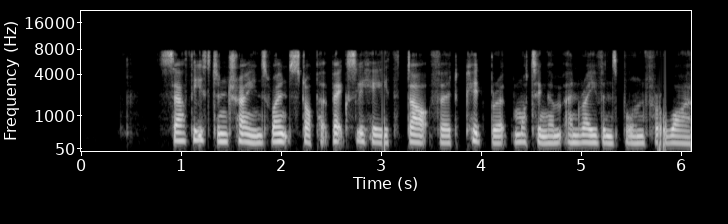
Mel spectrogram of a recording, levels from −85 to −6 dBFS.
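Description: At 1.26 to 1.28 s, just before "trains won't stop at", the audio drops out for about 22 ms. This is unconcealed Bluetooth headset packet loss. Headset voice packets never arrived, and silence or an idle pattern filled the gap. The hole has hard edges. The length fits three lost 7.5 ms packets. The same gap returns at 3.02 to 3.04 s, right after "trains won't stop at". From 5.78 to 5.86 s, several short holes scatter across about 75 ms, giving a brief chopped crackle. The wideband mSBC link carries the speech between these holes.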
